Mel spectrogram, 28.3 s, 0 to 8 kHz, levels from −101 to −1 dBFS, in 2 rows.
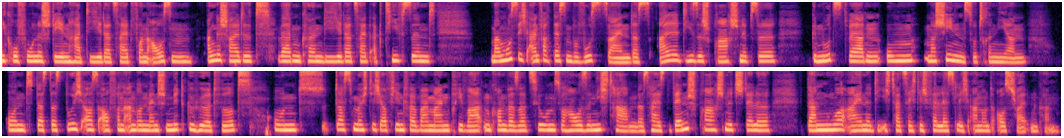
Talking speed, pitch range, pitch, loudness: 150 wpm, 175-195 Hz, 190 Hz, -19 LUFS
